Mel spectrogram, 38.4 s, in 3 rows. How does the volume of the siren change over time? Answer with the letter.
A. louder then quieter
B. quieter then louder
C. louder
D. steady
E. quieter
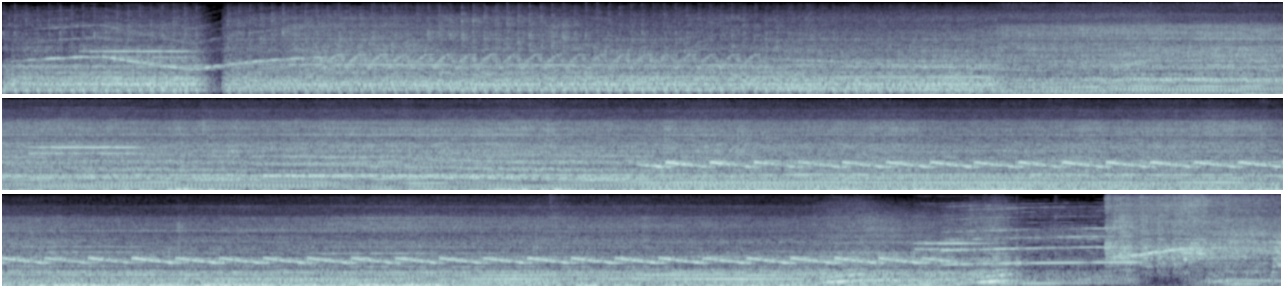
C.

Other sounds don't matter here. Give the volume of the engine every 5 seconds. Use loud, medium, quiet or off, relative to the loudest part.
loud, loud, loud, loud, loud, medium, loud, loud.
